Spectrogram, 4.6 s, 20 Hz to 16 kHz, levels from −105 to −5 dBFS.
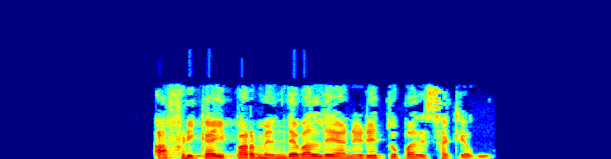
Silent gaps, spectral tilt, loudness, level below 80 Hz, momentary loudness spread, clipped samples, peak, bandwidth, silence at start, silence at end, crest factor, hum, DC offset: none; -5.5 dB/octave; -15 LUFS; -62 dBFS; 10 LU; under 0.1%; 0 dBFS; 7.8 kHz; 1.15 s; 0.9 s; 18 dB; none; under 0.1%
